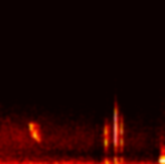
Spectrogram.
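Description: Two sharp computer mouse clicks in quick succession about one and a half seconds in, over faint hiss, as the red pen tool is selected in a whiteboard app.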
